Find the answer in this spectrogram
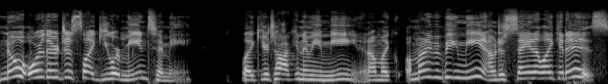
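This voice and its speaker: A woman speaks at a fairly quick pace in a raised, projected voice. Her pitch is high and her intonation lively. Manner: forceful, aggressive.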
